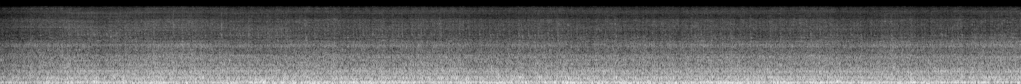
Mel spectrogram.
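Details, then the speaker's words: Four-stroke multi-carburettor outboard, top cylinder mixture screw being adjusted, then wound fully in until it nearly stalls: loud idle with a lumpy beat that worsens. Rough idle from incorrect mixture screw setting. "actually sounds like it's getting worse to me sometimes for confirmation as well you can just start winding it all the way in so you can hear that's quite bad now"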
